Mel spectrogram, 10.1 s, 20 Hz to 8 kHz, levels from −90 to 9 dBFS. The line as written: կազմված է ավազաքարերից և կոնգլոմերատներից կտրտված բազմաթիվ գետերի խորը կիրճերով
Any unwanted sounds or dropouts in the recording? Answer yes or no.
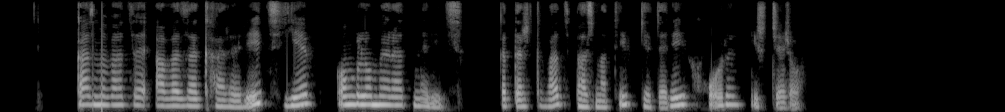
no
